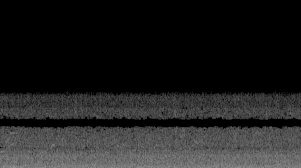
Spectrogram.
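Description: A small rocky stream rushing steadily over stones.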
